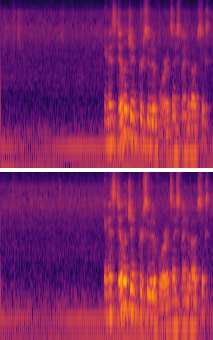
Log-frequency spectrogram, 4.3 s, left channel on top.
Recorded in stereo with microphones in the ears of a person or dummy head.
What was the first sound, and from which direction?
A man speaking, 65° right (ahead or behind).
